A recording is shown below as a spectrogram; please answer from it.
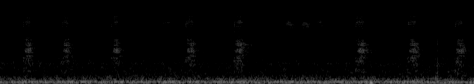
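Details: Short, clipped squirrel barks from a fence or tree branch come in a quick series about twice a second. Each note is brief and husky, with a faint high chirp between them and a constant low rumble beneath.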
